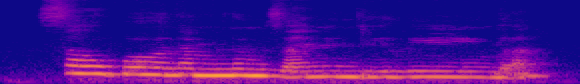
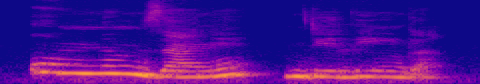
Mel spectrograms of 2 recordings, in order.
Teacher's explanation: Did you hear that I didn't have U before Mnumzane?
